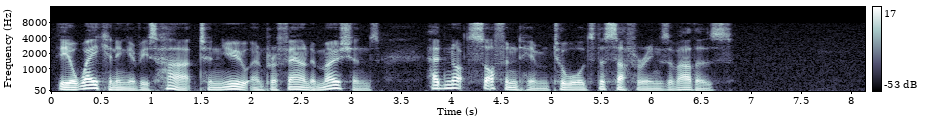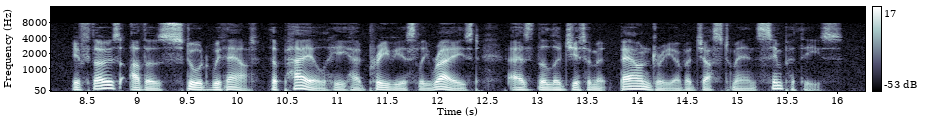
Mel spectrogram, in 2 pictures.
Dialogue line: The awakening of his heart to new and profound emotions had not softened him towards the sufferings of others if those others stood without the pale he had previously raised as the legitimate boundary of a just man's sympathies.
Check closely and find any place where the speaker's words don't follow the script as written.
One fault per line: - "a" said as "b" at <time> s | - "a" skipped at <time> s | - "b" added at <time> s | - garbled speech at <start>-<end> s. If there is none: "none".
none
